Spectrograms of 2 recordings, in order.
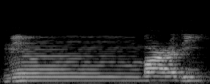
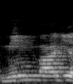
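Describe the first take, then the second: First: The n becomes a soft nasal m before b. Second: The n is pronounced clearly before the b. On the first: The speaker calls it right. "मिन बादी इख्फा करके" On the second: The speaker calls it wrong. "मिन बादी ऐसे नहीं"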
